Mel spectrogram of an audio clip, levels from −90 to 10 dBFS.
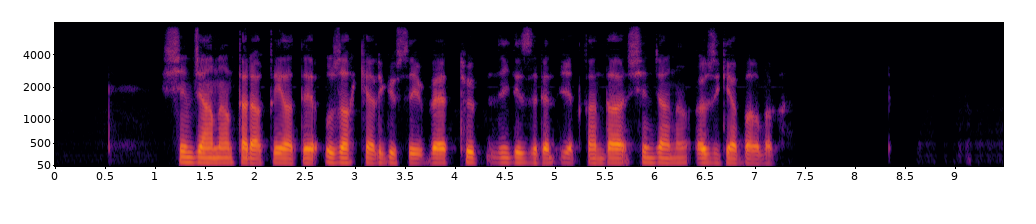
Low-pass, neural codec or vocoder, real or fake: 7.2 kHz; codec, 16 kHz, 2 kbps, FunCodec, trained on LibriTTS, 25 frames a second; fake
